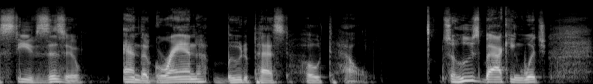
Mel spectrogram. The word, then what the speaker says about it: Budapest: It's Budapest.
